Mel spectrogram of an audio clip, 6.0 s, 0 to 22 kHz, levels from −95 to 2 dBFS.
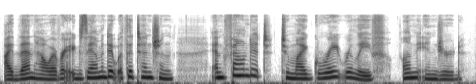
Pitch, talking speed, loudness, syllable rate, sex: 200 Hz, 150 wpm, -16 LUFS, 5.2 syllables/s, female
